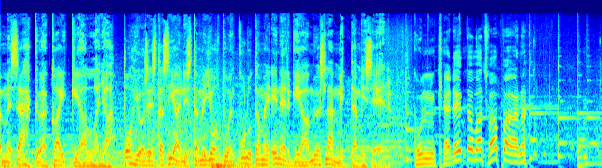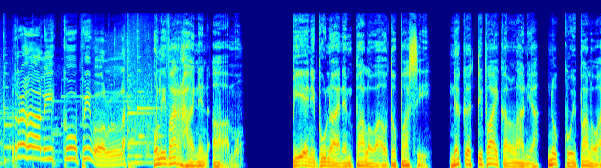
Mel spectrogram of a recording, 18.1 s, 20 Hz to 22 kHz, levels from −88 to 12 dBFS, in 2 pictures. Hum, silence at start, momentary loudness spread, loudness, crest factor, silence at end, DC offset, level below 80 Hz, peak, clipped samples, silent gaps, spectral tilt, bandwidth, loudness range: none; 0 s; 9 LU; -16 LUFS; 14 dB; 0 s; under 0.1%; -26 dBFS; -2 dBFS; under 0.1%; 12.82-13.22 s, 13.30-13.41 s, 15.51-15.76 s; -5 dB/octave; 16 kHz; 5 LU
